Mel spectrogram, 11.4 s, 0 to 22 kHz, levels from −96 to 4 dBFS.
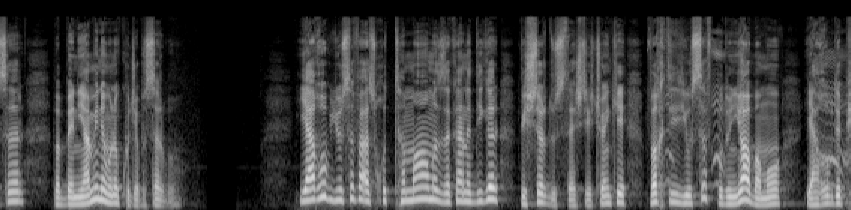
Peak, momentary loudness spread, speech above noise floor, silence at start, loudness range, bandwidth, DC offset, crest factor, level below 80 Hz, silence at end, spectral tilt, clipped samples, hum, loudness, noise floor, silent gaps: -2 dBFS; 10 LU; 66 dB; 0 s; 3 LU; 16 kHz; under 0.1%; 20 dB; -68 dBFS; 0 s; -4.5 dB/octave; under 0.1%; none; -21 LUFS; -87 dBFS; none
